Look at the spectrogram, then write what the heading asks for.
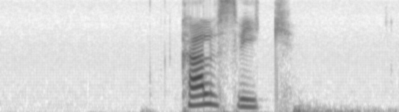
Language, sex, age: Swedish, female, 31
